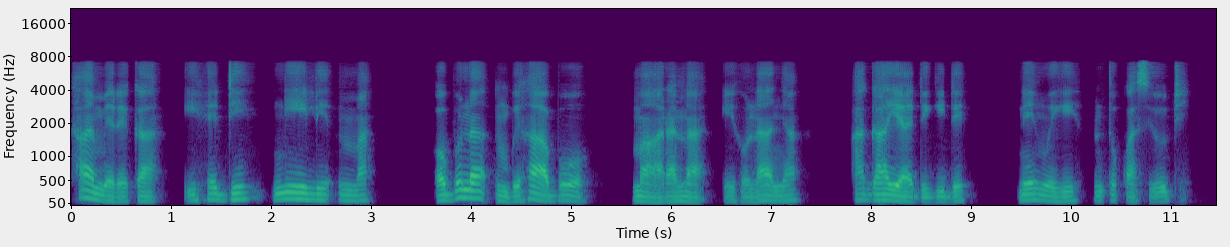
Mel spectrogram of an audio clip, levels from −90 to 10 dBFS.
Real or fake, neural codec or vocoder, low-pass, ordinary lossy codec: fake; codec, 16 kHz, about 1 kbps, DyCAST, with the encoder's durations; 7.2 kHz; none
